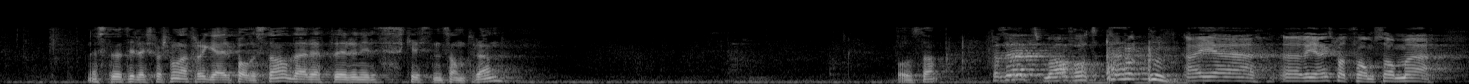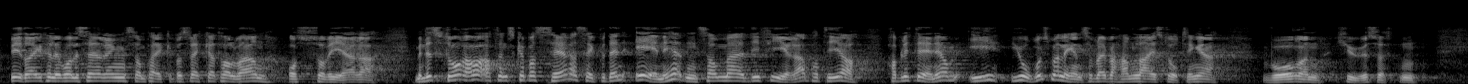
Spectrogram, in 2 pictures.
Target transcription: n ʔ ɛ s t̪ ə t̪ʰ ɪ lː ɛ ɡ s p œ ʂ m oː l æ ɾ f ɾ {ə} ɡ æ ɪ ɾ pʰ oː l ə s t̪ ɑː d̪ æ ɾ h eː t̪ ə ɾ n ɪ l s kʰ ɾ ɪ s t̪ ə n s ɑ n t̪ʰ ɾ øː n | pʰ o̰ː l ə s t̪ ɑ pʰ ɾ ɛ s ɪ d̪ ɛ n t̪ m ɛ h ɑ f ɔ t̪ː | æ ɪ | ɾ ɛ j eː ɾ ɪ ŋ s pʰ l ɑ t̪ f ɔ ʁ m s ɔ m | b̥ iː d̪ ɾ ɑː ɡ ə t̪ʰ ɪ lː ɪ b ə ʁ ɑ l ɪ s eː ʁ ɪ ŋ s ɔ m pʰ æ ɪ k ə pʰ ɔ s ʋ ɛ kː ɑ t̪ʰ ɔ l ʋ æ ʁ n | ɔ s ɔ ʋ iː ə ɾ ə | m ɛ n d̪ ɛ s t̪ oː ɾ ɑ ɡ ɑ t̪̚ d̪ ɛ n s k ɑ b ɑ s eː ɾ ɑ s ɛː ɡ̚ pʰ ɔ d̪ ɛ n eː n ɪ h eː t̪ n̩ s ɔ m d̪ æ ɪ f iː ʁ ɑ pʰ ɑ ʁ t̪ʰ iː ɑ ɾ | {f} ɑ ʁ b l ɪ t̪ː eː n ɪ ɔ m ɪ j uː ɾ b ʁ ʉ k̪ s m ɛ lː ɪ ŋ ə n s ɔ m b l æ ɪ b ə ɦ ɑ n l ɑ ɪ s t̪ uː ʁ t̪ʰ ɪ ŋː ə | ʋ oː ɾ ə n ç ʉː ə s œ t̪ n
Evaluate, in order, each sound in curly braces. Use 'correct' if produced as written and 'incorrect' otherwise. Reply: incorrect, incorrect

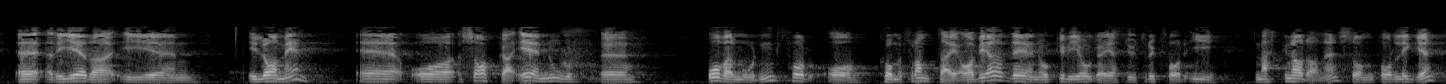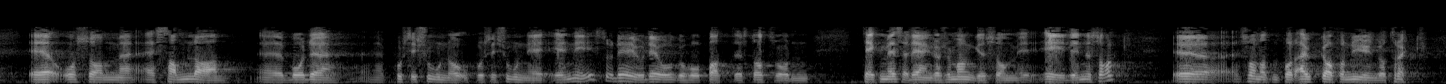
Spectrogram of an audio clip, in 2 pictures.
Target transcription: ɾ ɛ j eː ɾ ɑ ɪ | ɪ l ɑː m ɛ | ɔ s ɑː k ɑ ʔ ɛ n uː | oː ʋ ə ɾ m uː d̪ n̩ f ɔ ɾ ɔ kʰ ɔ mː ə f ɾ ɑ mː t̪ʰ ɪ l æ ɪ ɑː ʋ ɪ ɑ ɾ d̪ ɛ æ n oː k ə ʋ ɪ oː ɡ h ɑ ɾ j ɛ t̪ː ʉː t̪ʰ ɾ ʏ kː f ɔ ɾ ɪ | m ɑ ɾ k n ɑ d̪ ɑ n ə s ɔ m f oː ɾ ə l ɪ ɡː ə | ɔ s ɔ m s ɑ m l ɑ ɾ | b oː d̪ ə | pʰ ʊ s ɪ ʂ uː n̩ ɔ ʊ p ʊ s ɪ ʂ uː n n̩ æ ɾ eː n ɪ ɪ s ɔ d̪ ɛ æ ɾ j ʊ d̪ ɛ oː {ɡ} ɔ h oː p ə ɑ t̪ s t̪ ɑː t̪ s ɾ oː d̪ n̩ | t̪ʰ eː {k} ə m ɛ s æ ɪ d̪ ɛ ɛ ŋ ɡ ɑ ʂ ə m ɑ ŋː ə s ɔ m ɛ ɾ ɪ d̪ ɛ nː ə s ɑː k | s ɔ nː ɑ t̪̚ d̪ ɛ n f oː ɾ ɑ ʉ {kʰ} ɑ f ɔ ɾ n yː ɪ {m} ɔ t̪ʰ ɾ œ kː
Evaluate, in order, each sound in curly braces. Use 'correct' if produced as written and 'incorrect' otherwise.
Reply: correct, correct, incorrect, incorrect

